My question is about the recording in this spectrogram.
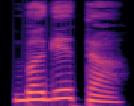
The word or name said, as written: ಭಕ್ತ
